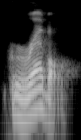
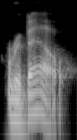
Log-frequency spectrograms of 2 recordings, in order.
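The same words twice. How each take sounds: First: The stress is on the first syllable. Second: The stress is on the second syllable. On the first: It names a person. "You put the stress on the first syllable" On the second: It names an action. "You put the stress on the second syllable"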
